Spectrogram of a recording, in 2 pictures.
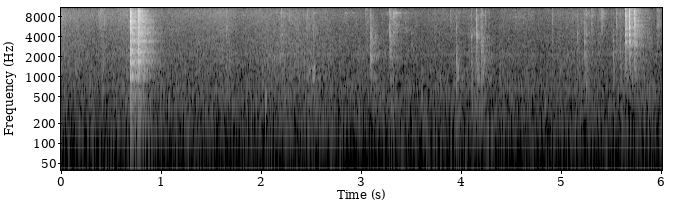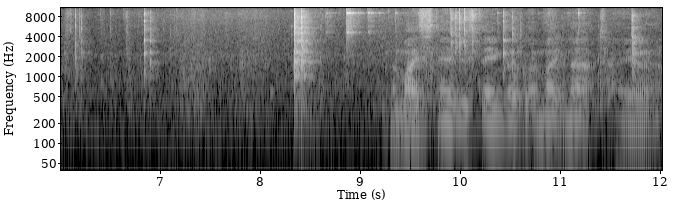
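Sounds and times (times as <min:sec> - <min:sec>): metallic clinks of hand tools: 0:08.4 - 0:12.0.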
